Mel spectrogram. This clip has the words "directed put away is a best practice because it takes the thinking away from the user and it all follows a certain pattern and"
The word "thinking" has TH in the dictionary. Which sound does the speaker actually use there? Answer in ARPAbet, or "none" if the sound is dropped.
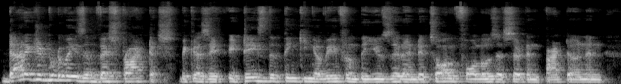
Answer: T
